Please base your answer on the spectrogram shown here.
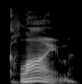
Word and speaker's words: climb: The B at the end is silent. You say climb. Climb. To climb means to go up. To climb a mountain. To climb stairs. Now you repeat. Climb. Say it again.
